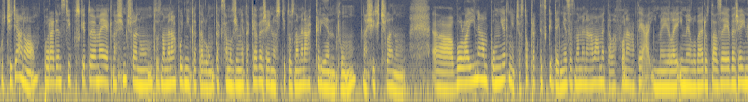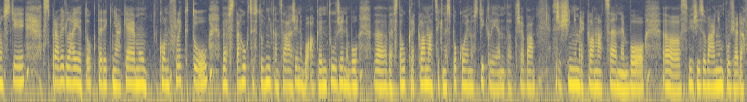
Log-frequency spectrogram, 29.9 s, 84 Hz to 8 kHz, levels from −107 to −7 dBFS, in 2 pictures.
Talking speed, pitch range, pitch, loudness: 125 wpm, 170-195 Hz, 180 Hz, -16 LUFS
